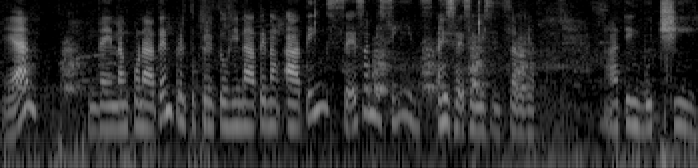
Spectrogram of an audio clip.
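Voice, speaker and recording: Noticeable background noise behind a woman's medium-pitched voice, lively in intonation, at a moderate pace. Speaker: vlogger. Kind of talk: cooking tutorial. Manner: casual, chatty; soft voice.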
